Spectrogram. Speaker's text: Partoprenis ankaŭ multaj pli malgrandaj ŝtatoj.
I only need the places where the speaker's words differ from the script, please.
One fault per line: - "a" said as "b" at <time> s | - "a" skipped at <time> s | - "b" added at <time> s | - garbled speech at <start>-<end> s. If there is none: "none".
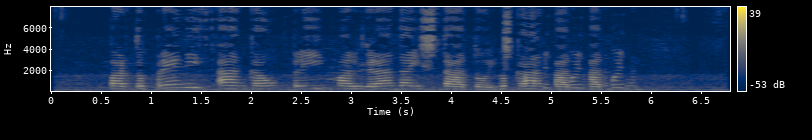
- "multaj" skipped at 2.1 s
- garbled speech at 4.5-5.9 s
